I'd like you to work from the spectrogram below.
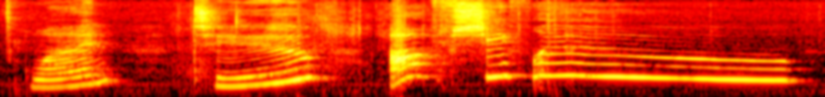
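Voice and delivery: very slow, high soaring line; drawn-out excitement. Acted. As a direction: stretch it like flying. Olive launched over ravine.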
